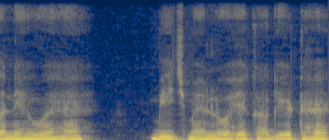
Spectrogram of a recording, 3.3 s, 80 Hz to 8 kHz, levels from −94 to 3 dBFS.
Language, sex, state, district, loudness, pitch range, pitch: Hindi, male, Chhattisgarh, Bastar, -13 LUFS, 140-155 Hz, 145 Hz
